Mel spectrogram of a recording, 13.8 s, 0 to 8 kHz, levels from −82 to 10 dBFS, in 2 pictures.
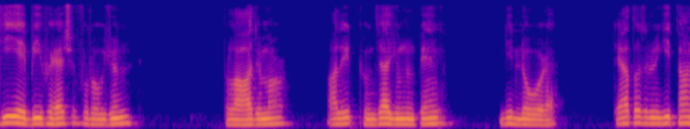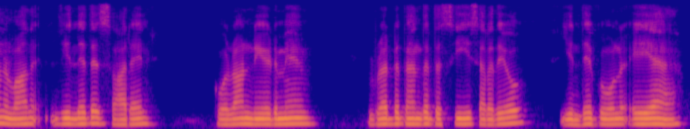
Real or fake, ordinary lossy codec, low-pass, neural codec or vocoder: fake; none; 7.2 kHz; codec, 24 kHz, 0.9 kbps, WavTokenizer, small release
